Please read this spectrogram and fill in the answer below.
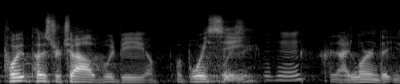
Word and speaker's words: Boise: The poster child would be a Boise. And I learned that you say Boise. Not Boise. Oh, shit. Yeah, Okay. right. I think that's right. The mayor of we'll check Boise you on it called later, me up like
